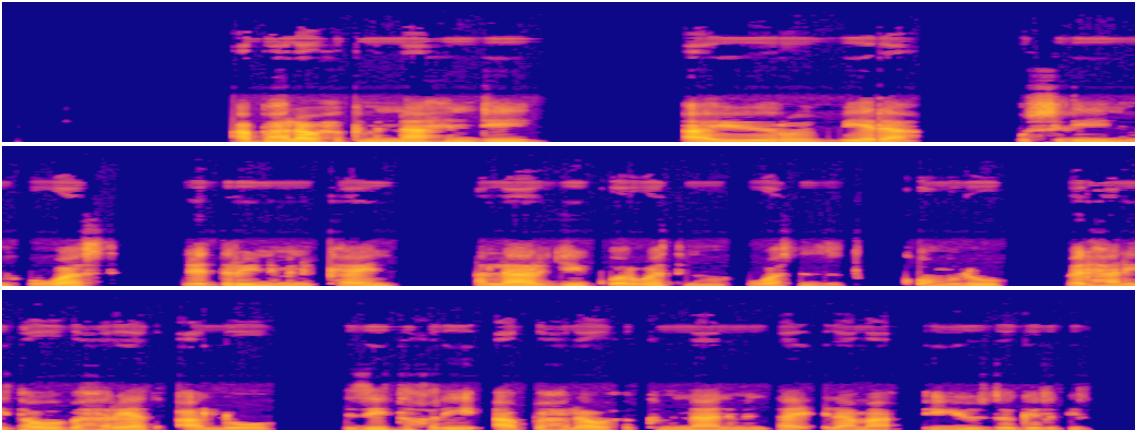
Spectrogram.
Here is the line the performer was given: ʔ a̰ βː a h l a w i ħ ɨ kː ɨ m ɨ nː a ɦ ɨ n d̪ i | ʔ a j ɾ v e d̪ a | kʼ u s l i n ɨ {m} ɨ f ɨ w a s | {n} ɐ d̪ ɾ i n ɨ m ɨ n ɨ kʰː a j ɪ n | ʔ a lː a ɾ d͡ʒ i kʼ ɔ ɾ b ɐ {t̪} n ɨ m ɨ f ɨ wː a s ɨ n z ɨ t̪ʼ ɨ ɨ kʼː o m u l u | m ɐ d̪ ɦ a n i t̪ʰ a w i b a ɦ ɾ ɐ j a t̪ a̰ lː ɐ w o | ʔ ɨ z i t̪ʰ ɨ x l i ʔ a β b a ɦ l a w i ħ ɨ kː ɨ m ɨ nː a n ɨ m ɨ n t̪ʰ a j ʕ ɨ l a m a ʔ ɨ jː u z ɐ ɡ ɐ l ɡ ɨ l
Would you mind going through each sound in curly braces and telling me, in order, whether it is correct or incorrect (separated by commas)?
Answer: correct, correct, correct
